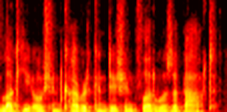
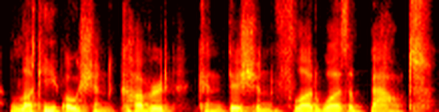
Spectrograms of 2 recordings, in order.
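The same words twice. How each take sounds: First: "Lucky ocean covered condition flood was about" fast, x1.6; as quickly as possible. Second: Said in the usual way. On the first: Shown as a demonstration. Teacher reading the practice words quickly. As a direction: race through the list. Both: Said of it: "as quickly as possible".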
